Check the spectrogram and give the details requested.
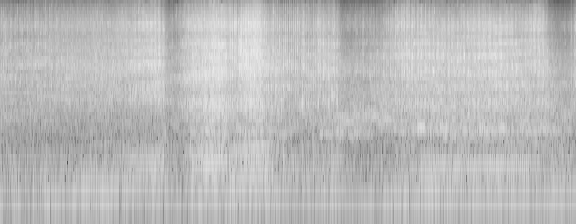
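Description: Demolition derby car engines running and revving, their pitch rising and falling as the cars maneuver, with a louder rush of noise about two seconds in that lasts a couple of seconds.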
